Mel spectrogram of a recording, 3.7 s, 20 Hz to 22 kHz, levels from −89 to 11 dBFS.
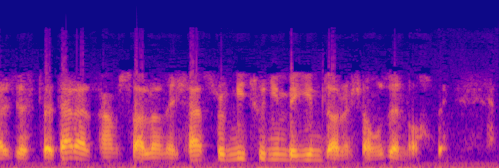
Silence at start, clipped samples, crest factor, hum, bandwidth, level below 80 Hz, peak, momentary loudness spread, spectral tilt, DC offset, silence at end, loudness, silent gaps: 0 s; under 0.1%; 14 dB; none; 7.2 kHz; -40 dBFS; 0 dBFS; 8 LU; -6 dB/octave; under 0.1%; 0.05 s; -13 LUFS; none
